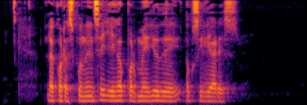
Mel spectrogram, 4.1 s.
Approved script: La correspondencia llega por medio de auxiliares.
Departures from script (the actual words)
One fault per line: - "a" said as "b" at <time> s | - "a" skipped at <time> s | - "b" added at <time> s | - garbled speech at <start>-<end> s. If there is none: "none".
none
